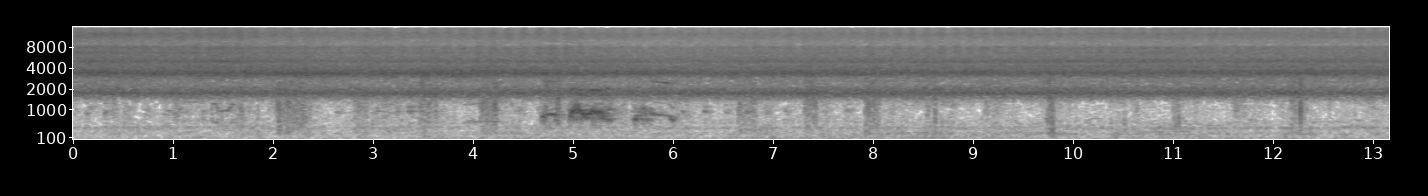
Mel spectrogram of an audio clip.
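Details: Continuous shrill cicada drone holding level throughout, a hissing high whine with occasional soft ticks and a brief faint chirp partway through.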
